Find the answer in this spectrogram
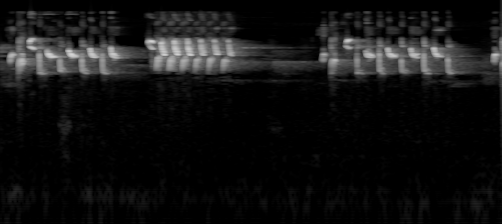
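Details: European goldfinch, called royal goldfinch, singing in three bursts of fast, liquid twittering trills separated by short pauses.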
